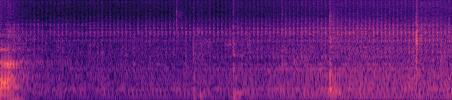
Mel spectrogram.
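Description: A steady low electrical hum made of several even tones, with a couple of faint, brief small sounds partway through.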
